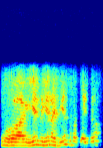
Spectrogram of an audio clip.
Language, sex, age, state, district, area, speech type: Kannada, male, 45-60, Karnataka, Mysore, urban, conversation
